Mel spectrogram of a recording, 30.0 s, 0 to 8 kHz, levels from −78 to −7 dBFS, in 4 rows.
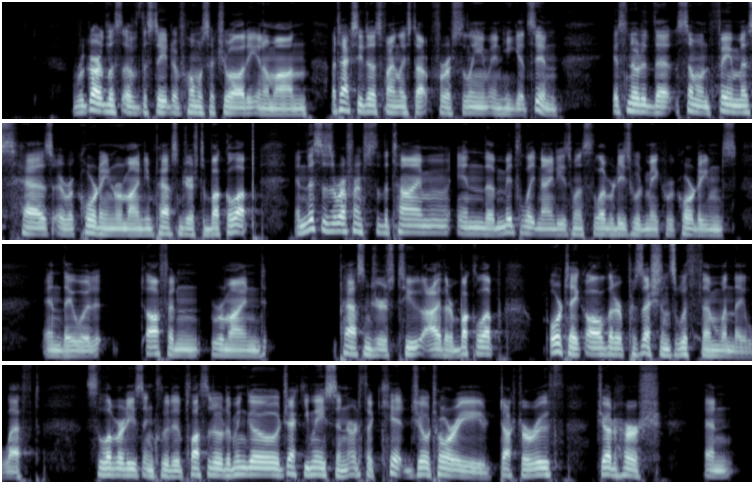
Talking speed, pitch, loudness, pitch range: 175 wpm, 110 Hz, -22 LUFS, 100-125 Hz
